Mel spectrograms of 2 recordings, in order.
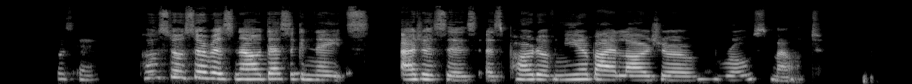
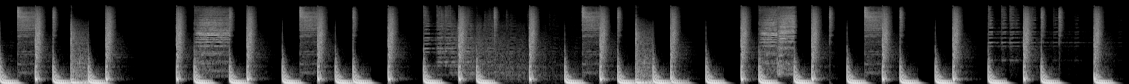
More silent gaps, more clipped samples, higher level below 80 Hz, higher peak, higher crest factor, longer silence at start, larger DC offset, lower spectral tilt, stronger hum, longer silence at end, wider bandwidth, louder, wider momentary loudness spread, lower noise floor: neither; neither; second, -68 dBFS vs -16 dBFS; about the same, -2 dBFS vs 0 dBFS; about the same, 18 dB vs 14 dB; first, 0.6 s vs 0 s; neither; second, -2.5 dB/octave vs -5 dB/octave; neither; first, 0.45 s vs 0.15 s; about the same, 16.5 kHz vs 16.5 kHz; second, -18 LUFS vs -15 LUFS; first, 18 LU vs 5 LU; second, -44 dBFS vs -68 dBFS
